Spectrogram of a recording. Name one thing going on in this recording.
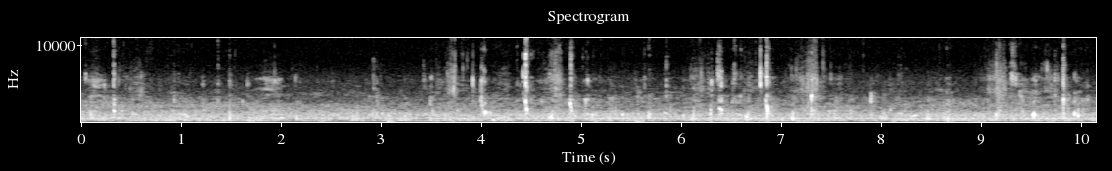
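A woman chews and smacks her lips close to a microphone.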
